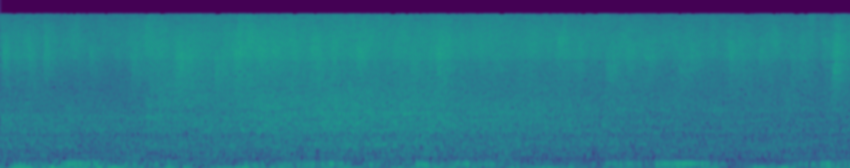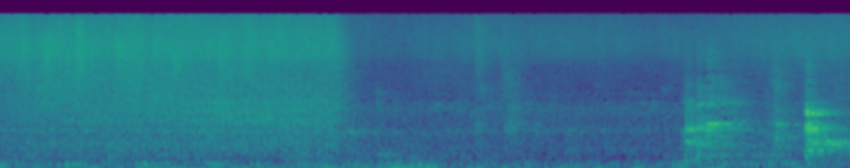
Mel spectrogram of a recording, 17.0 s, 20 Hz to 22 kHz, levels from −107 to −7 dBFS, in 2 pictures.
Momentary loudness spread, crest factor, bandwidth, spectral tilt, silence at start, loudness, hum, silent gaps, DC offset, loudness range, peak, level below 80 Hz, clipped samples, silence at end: 15 LU; 18 dB; 16.5 kHz; 1 dB/octave; 0 s; -36 LUFS; none; none; under 0.1%; 11 LU; -22 dBFS; -64 dBFS; under 0.1%; 0 s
